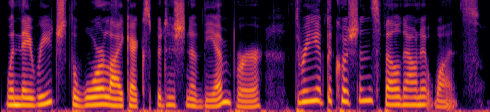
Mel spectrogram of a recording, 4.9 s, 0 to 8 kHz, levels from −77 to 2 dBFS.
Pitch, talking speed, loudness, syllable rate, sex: 210 Hz, 210 wpm, -17 LUFS, 5.8 syllables/s, female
